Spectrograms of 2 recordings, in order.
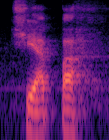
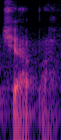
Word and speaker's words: Chiappa: uh little looksie at the choppy chappa or however you pronounce it that's how I pronounce it chappa but um and that's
